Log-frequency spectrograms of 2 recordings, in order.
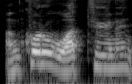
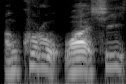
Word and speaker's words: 앙코르왓: 앙코르와트는 일본식 발음이고 앙코르왓이 정확한 발음이라고 합니다.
